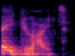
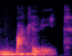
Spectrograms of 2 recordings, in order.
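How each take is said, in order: First: The word ends with an English 'light' sound. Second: The word ends with a short 'lit' sound. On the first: "so it would have been English" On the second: "It sounds really weird and odd"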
